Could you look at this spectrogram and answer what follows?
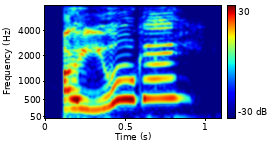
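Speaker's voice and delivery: very high, loud indignant question; incredulous. Retold or imitated. Confronting the girl who is harassing her, incredulous. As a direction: shoot way up in outraged disbelief.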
